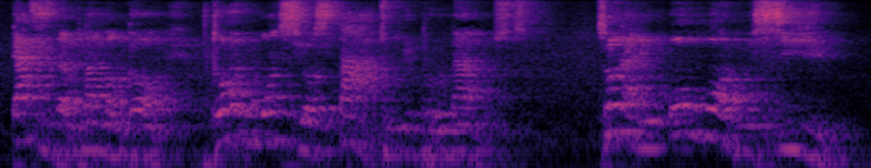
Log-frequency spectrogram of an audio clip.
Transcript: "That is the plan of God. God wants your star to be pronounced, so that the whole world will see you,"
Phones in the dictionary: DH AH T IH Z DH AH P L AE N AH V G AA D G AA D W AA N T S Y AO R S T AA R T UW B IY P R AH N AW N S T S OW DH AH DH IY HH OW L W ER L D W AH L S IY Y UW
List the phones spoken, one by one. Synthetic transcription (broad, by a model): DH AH T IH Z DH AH P L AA N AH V G AA D G AA D W AA N T S Y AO S T AA T UW B IY P R AH N AW N S T S OW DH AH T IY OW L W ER D W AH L S IY Y UW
